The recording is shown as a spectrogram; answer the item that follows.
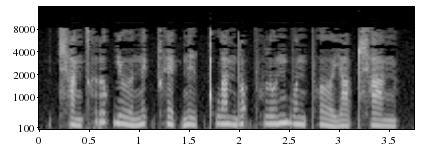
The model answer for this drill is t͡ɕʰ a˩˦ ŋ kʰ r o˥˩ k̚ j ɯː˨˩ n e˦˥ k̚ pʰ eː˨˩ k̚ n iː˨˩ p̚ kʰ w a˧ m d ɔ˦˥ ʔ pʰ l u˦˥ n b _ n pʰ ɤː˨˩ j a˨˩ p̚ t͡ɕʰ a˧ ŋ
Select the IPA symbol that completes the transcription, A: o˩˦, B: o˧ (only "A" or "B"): B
